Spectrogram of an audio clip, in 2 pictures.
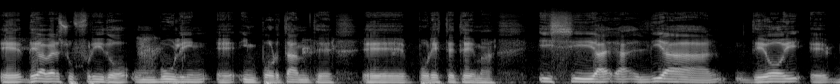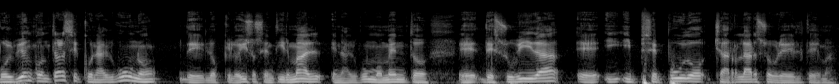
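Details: Adult male speaker; typical speech.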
